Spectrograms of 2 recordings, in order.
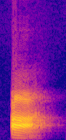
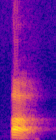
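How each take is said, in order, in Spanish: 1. La vocal es una a abierta, como la a del español. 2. La vocal es un sonido central y corto que sale del pecho. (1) "No es una A abierta como existe en español" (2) "Es una A como de una trombosis, un sonido que te viene del pecho"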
